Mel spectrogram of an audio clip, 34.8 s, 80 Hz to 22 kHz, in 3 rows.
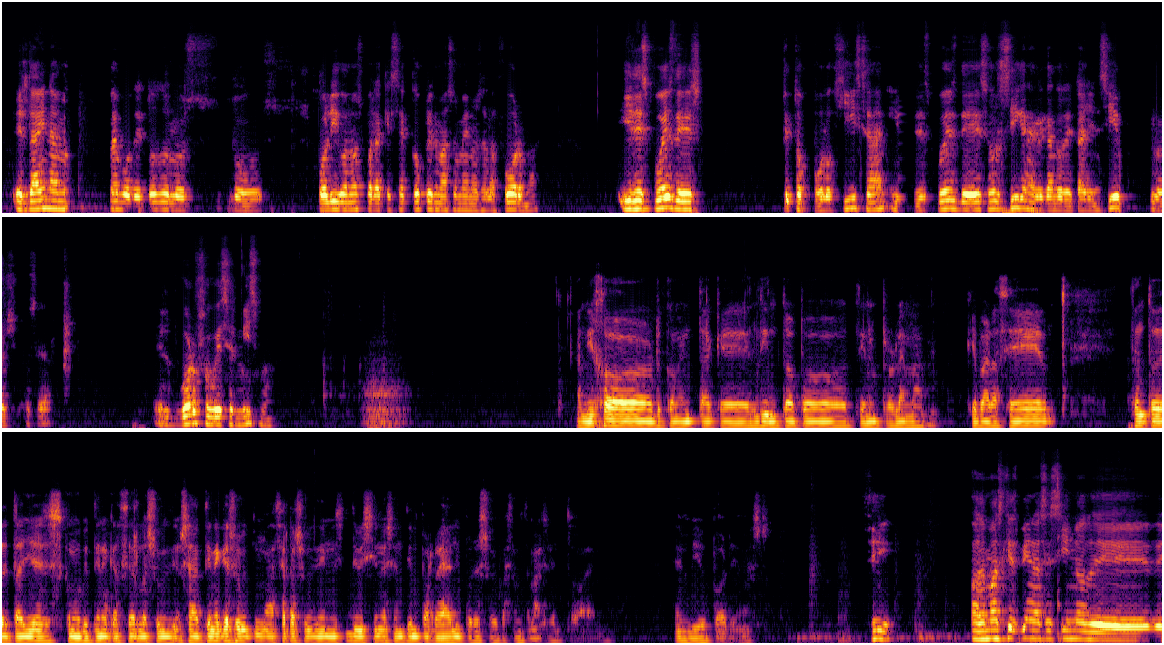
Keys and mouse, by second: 27.5-29.4 drag.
